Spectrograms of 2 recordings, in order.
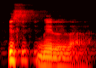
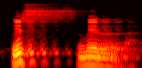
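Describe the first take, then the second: First: The s sound is cut short without flow. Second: The s sound flows out with breath. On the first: The speaker calls it wrong. "Kalau tidak dialirkan ya hanya" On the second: The speaker calls it right. "kalau dialirkan menjadi"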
